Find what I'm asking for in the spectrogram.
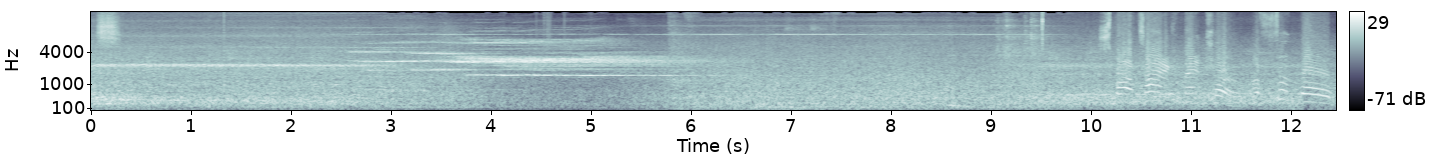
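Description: A Moscow metro train runs through a football-themed station near Spartak Moscow's arena, rumbling loudly throughout while its wheels squeal with high, drawn-out screeches that shift in pitch.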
